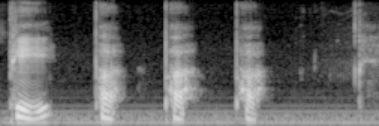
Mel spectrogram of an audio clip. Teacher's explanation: The place of p is bilabial. It is made at the lips, p, p. The manner of p is stop or plosive. · Its phonation is plain. It is neither voiced nor glottalized. It is just plain.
